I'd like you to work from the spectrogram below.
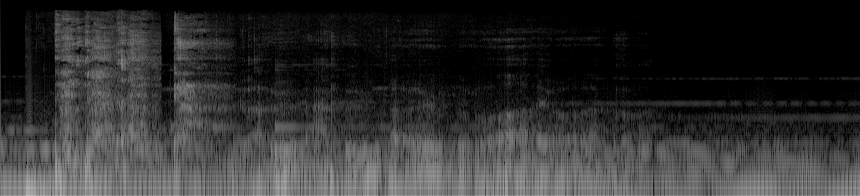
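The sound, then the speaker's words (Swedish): A man clears his throat with two rough bursts over a telephone call, then mumbles indistinctly in a low, muffled voice for several seconds before trailing off into quiet; he sounds very far away. “Jag svarar hör min pappa harkla sig och få ur sig något som låter som något mumlande.”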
